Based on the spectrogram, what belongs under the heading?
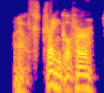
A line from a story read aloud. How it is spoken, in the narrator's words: growled under her breath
